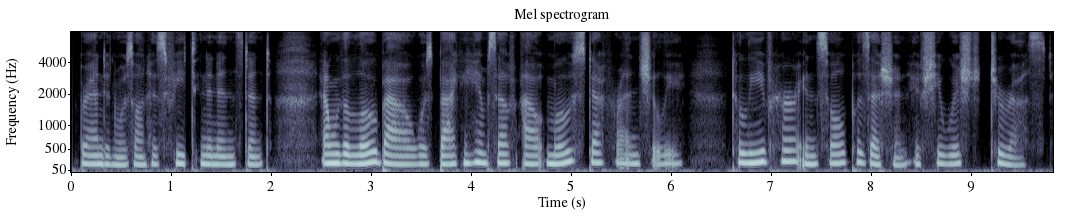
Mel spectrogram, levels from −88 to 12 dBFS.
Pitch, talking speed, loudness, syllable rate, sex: 190 Hz, 185 wpm, -17 LUFS, 4.8 syllables/s, female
